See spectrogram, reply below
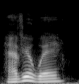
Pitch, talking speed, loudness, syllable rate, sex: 140 Hz, 225 wpm, -15 LUFS, 5.8 syllables/s, male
